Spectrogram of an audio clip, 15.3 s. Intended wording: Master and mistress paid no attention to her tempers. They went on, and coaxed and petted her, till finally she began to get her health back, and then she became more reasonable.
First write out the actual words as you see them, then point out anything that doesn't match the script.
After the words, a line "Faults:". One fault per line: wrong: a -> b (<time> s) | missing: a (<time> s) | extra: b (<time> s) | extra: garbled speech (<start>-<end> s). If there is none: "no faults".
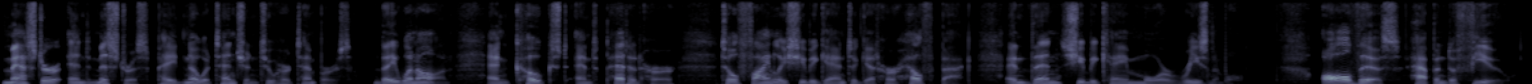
Master and mistress paid no attention to her tempers. They went on, and coaxed and petted her, till finally she began to get her health back, and then she became more reasonable. All this happened a few
Faults:
extra: All this happened a few (13.2 s)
